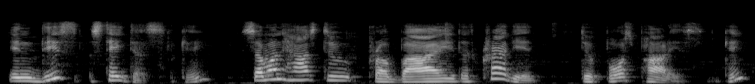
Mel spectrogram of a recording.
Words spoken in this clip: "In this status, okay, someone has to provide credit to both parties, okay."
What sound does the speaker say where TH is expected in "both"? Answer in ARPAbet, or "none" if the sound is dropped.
S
